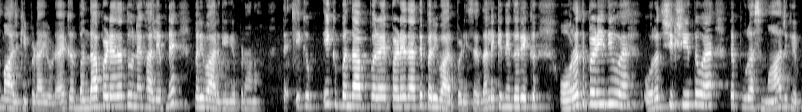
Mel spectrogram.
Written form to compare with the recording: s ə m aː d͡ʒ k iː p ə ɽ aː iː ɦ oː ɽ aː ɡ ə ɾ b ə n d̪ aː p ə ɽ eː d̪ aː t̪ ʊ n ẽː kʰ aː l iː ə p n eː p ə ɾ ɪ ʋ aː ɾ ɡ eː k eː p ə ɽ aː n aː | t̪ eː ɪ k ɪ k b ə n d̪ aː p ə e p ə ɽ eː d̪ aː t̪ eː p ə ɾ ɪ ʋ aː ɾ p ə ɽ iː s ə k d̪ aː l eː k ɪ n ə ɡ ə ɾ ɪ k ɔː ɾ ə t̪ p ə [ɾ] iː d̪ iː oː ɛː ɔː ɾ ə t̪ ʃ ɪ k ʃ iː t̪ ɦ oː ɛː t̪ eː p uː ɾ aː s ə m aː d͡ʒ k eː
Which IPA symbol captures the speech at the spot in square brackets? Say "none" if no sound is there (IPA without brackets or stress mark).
ɽ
